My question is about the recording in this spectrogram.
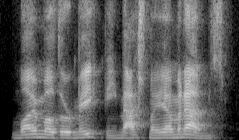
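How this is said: The voice is pitched very low.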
